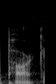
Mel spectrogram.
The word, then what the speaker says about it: Park: Yeah, it's pronounced Park in Korean, but I should say Park, you're right, to make it clear, in English.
